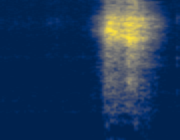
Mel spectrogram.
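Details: Caged pet Charlie sneezing repeatedly; owner unsure whether it is fever or an allergy. One short, explosive hissing burst of air after a quiet moment: a single sneeze.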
